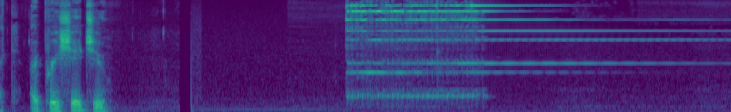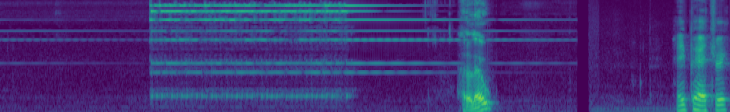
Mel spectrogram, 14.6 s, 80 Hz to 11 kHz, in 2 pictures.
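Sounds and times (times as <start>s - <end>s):
speech: 0.3s - 1.2s, 12.0s - 12.4s, 14.1s - 14.6s
old-style telephone bell ringing: 3.4s - 13.1s.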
